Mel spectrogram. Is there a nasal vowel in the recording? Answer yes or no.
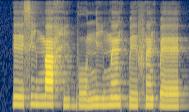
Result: yes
